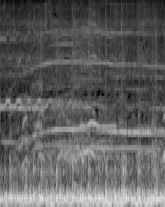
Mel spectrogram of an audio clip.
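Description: Live Andean folk music: a flute plays long held notes, sliding up to a higher note early on, over bass drums beaten steadily.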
